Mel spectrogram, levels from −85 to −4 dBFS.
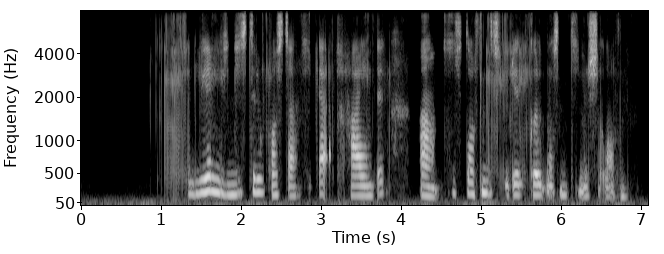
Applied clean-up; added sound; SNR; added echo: neural diffusion model UNIVERSE++.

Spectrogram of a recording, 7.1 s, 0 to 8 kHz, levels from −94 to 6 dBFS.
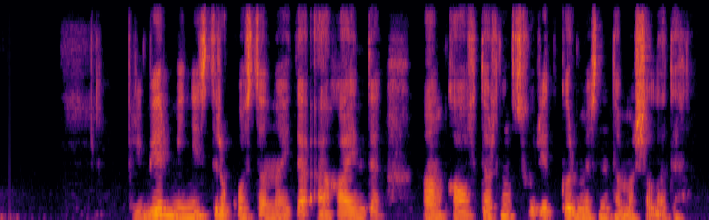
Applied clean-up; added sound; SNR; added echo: none; none; none; none.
